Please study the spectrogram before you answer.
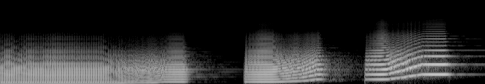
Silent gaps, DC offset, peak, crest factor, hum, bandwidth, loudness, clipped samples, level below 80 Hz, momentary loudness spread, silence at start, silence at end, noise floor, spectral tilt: none; under 0.1%; -4 dBFS; 16 dB; none; 8 kHz; -20 LUFS; under 0.1%; -36 dBFS; 8 LU; 0 s; 0.15 s; -50 dBFS; -8 dB/octave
